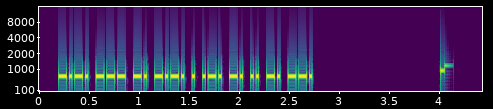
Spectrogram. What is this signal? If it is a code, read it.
Morse code, heard as a keyed tone, about 44 wpm, 700 Hz. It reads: CONCERNING
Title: ING Suffix - Top 100 Words with Base Words 45wpm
